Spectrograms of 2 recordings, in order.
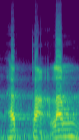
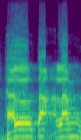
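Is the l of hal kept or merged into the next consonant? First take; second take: merged; kept. First: The l merges into a doubled t sound. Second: The l is pronounced clearly before the t. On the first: "dibaca hat ta'lam boleh" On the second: "Hal ta'lam dibaca hat ta'lam boleh"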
